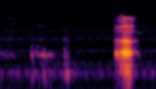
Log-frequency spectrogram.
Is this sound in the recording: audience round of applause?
no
